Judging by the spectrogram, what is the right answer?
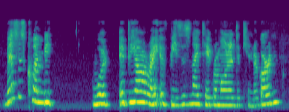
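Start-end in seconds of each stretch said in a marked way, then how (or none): none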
